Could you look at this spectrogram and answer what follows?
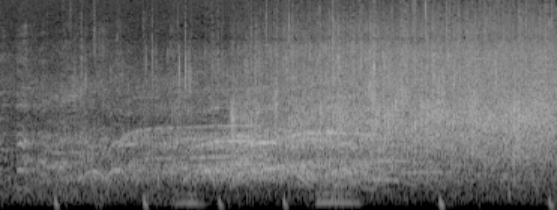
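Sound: audience clapping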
